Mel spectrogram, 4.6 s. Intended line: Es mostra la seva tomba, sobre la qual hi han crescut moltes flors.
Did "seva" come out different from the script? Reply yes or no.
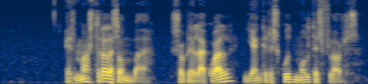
yes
